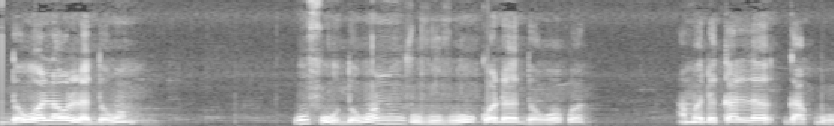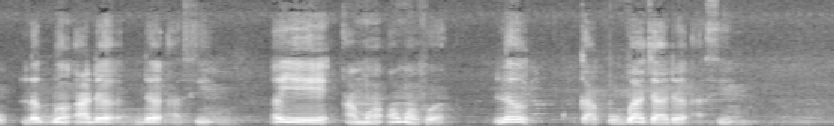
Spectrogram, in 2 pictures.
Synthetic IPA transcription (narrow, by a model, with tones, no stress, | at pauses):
d̪ɔ˨wɔ˦la˦wo˦lə˨d̪ɔ˨wɔ˦m˨ | wo˦fo˨d̪ɔ˨wɔ˦nũ˦vo˨vo˨vo˨wo˦kɔ˦ɖə˦d̪ɔ˨wɔ˦ɸə˦ | a˨mə̃˨ɖə˨ka˦lə˦ɡa˨k͡po˨lə˨ɡ͡bə˦ʔa˨ɖə̰˦ɖə˦ʔa̰˨si˦ | ə˦jɛ˦a˨mə˨ʔɔ˦mə̃˨və̰˨ | lə˦ | ɡ̥a˨k͡po˨ɡ͡ba˦d͡ʒa˨ɖə˦ʔa˨si˦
